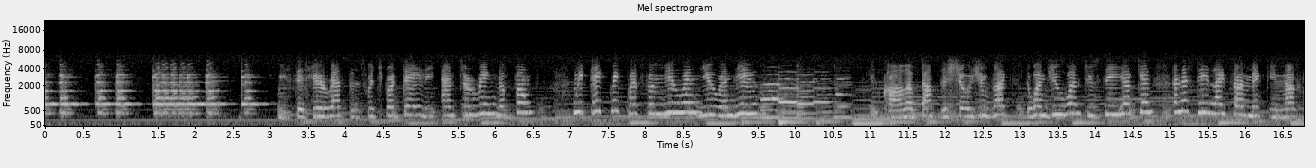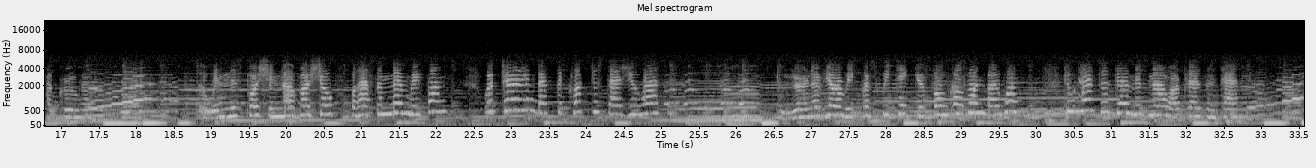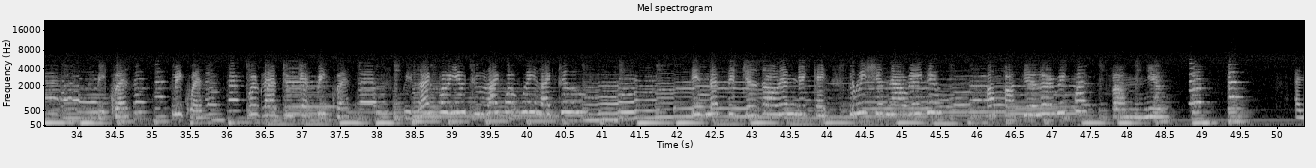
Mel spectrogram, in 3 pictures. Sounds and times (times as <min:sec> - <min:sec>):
Music: 0:00.0 - 0:50.3.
